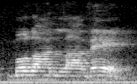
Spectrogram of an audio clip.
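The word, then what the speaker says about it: Molon labe: some research on it, how do you say this? Molan Labe. Yeah. Or apparently there's an older Molan Lave. I guess it depends on the era of Greek or whatever.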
